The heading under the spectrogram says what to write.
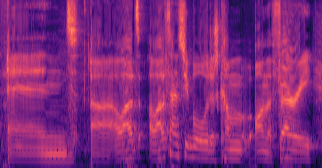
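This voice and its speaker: The speech moves at a fairly quick pace. Noticeable background noise and audible room echo surround it. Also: man. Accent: New York. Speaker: stand-up comedian. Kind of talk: casual chat. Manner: halting.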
